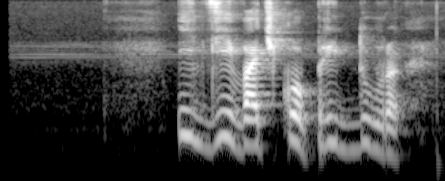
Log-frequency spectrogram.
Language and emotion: Russian, angry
